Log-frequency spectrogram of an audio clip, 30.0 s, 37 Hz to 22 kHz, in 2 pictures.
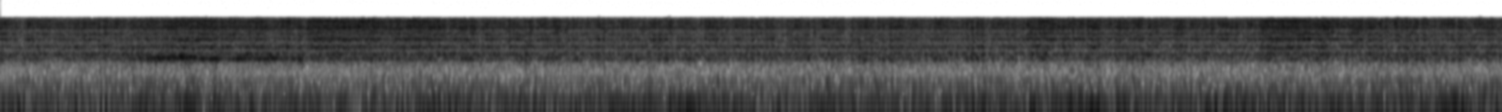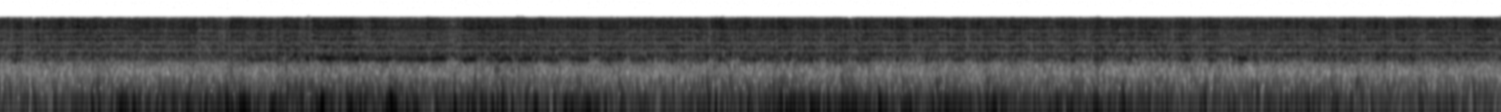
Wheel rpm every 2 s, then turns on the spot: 210, 210, 200, 210, 210, 200, 200, 210, 210, 200, 200, 210, 210, 210, 210.
none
